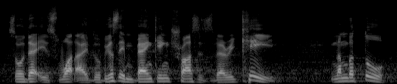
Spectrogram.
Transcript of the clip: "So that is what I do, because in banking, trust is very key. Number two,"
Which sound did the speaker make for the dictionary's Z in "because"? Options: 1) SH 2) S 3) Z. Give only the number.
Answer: 2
